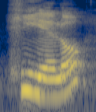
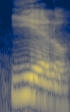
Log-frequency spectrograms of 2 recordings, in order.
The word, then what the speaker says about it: hielo: eskia ice in spanish remember that h in spanish is silent so we don't say el hielo are supposed to just say like the h is not even there el yellow say it ice skating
